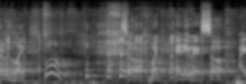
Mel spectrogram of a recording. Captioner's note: laugh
